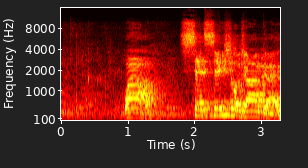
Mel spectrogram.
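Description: A young man speaks cheerfully through a microphone in a large hall.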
